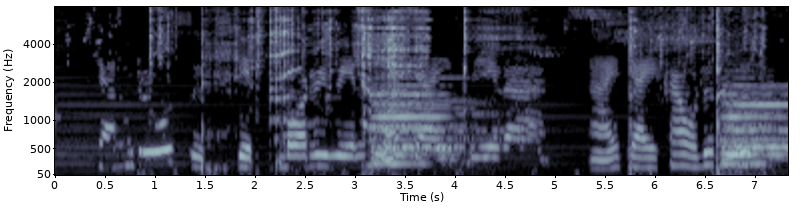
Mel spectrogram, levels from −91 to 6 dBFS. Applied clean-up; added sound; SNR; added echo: classical method spectral subtraction.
